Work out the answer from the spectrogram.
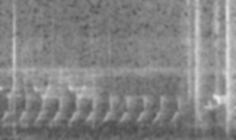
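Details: Wild Carolina wren singing outside a tent holding hand-raised orphaned wrens: a fast run of about ten identical rising, slurred notes, evenly spaced, with faint background noise and a few sharp clicks near the end.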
